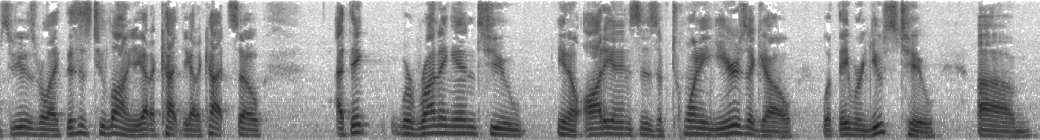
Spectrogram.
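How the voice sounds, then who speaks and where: A male podcast host in casual film discussion, talking emphatically in a conversational way. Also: medium pitch. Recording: slightly dull, band-limited podcast audio.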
